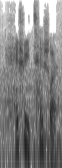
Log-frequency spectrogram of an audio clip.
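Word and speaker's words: Heshy Tischler: I believe that's Hishi Tischler.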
